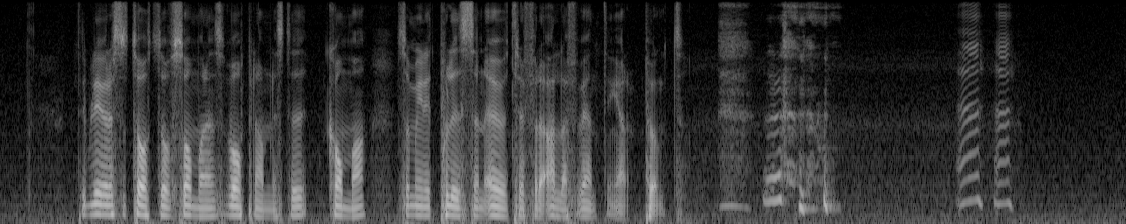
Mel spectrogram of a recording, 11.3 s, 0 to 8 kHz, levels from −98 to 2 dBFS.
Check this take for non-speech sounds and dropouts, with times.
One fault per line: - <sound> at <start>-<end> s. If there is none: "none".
- laugh at 7.2-8.4 s
- laugh at 9.5-10.2 s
